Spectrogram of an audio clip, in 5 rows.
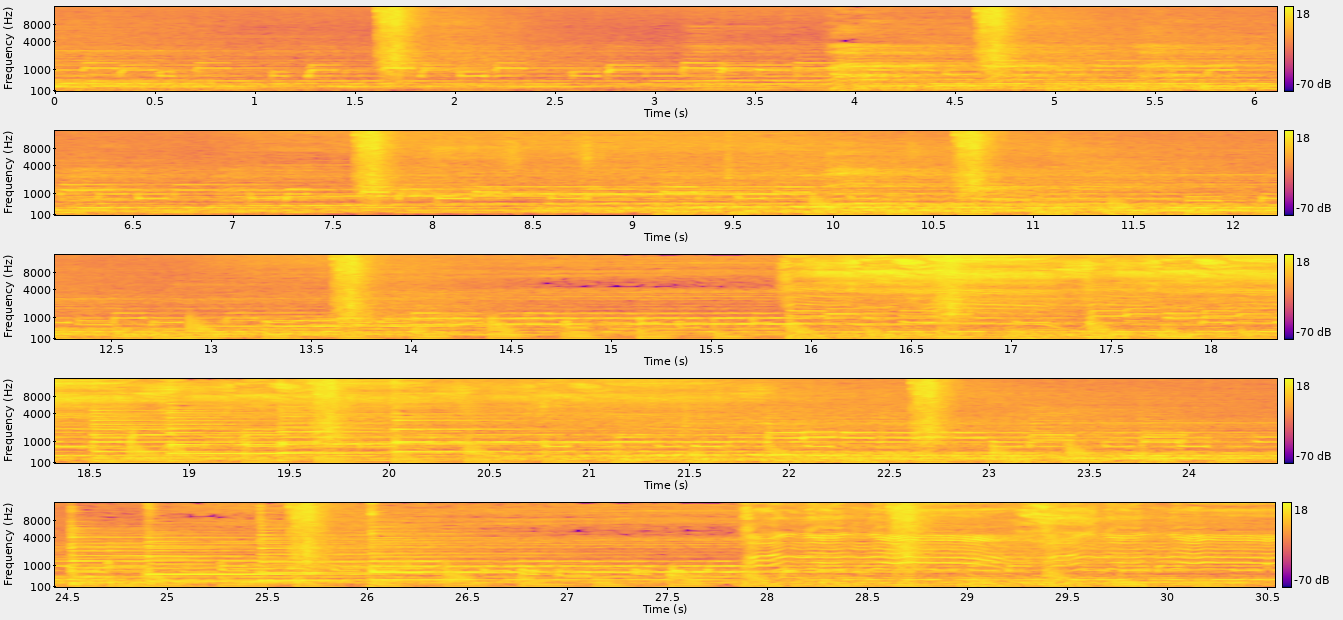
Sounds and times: Background music: 0.0s - 30.5s
New-age music: 0.0s - 30.5s.

